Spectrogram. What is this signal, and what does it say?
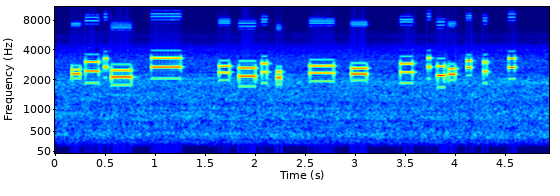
Pairs of high tones at irregular times. There is no code.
